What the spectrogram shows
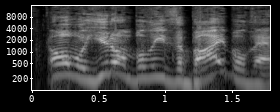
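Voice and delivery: ordinary talk

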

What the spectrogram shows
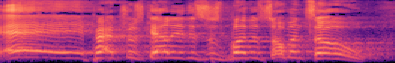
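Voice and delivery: very high, real, high-energy voice. Retelling a caller's phone greeting to the office, imitating a real high voice. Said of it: "He's like a real high voice".

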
